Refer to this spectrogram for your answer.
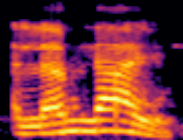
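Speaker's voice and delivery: "alumni" ending like "alibi"; teacher's clear model of "alumni", ending "-nai"; pronunciation demo. Shown as a demonstration. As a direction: say "alumni" with final "nai", rhyming with eye. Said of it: "just like alibi".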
